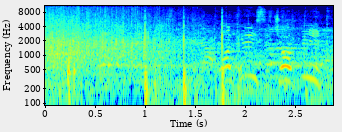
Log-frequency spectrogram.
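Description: A basketball bounces a few times on a hard court.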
